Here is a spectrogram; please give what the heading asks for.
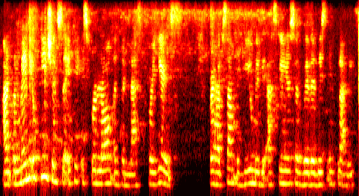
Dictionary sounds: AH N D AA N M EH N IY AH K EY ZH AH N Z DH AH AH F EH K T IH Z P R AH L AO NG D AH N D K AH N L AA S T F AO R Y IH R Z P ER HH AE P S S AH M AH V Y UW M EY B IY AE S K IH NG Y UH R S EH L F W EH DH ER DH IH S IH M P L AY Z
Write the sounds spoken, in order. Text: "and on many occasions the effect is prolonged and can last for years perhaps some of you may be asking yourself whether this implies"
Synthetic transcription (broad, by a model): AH N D AA N M EH N IY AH K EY SH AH N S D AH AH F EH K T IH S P R L AO NG AH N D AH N L AA S T F AO R Y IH R S P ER HH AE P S S AH M AH V Y UW M EY B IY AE S K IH NG Y UH R S EH L F W EH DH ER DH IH S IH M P L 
